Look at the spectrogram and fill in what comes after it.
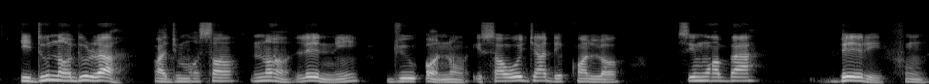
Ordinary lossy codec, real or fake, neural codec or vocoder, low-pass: none; fake; codec, 16 kHz, 0.8 kbps, ZipCodec; 7.2 kHz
